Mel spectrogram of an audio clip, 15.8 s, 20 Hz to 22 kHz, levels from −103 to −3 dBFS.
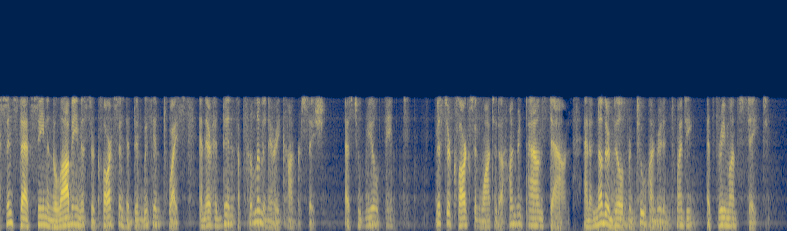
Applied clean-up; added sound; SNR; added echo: neural mask model RNNoise.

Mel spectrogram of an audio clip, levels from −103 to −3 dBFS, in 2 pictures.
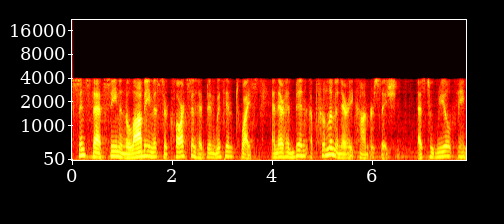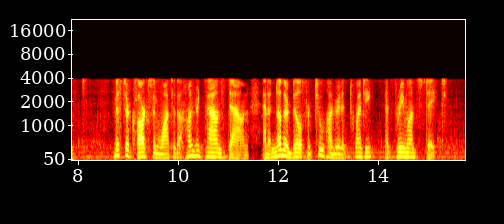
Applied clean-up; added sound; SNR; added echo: neural separator model SepFormer DNS4.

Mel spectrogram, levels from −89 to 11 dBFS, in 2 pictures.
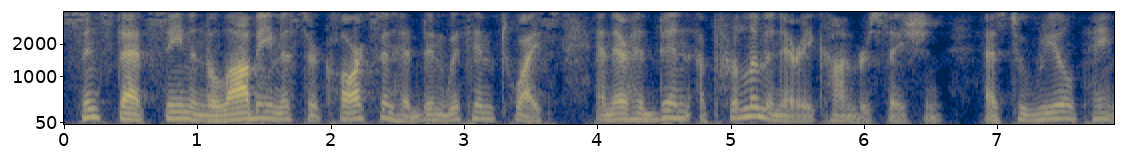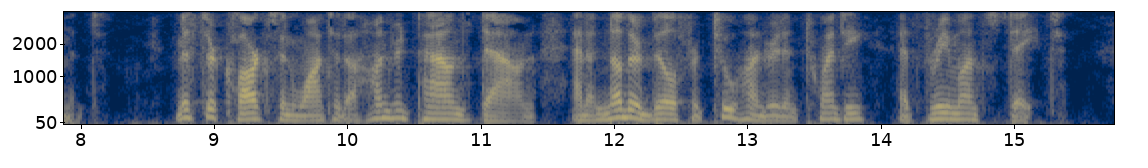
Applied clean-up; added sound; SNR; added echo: none; none; none; none.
